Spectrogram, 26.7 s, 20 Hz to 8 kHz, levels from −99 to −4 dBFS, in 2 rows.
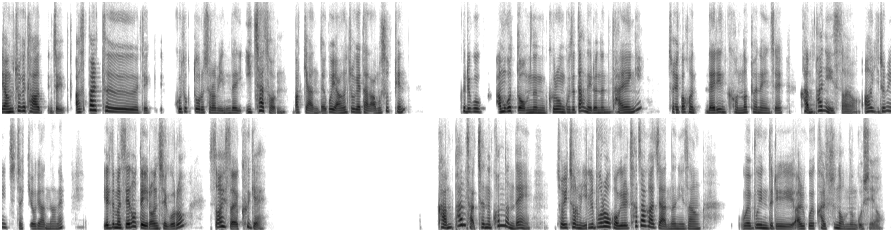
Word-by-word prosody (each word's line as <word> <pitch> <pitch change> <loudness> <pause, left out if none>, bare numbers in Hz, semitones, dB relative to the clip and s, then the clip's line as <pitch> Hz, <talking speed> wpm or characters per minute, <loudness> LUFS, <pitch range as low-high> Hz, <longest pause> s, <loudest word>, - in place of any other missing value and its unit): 양쪽에 215 +7 +5
다 185 -5 +4
인제 - - -6 0.2
아스팔트 215 - +4
이제 150 - -7 0.4
고속도로처럼 195 -7 -1
있는데 145 +2 -2
2 195 - -4
차선 270 -6 0
밖에 180 0 -3
안되고 140 +6 -1
양쪽에 185 +6 +1
다 175 -2 -1
나무숲인 160 - -4 0.8
그리고 225 -3 0 0.2
아무것도 235 +6 +4
없는 165 +1 0
그런 200 +4 +1
곳에 180 0 -3
딱 255 +7 +1
내렸는데 170 -2 0
다행히 185 - -1 0.4
저희가 195 -1 -1
건 190 -3 -1
내린 185 +2 +2
건너편에 180 -1 -4
인제 150 +1 -6 0.3
간판이 225 - +1
있어요. 145 +6 -7
아 230 - 0
이름이 245 +2 -5
진짜 - - -10
기억이 160 0 -3
안 150 +1 -4
나네. 165 +8 -6 0.6
예를 195 - +5
들면 225 -2 +5
세노테 240 -1 +7
이런 170 0 +3
식으로 170 - 0 0.3
써 - - +3
있어요 305 - +3
크게. - - -4 2.6
간판 345 - +2
자체는 240 - 0
컸는데 210 - -1 0.4
저희처럼 225 -2 +1
일부러 245 +10 +3
거기를 185 -7 +3
찾아가지 325 - +2
않는 160 +2 -1
이상 160 +1 -4 0.6
외부인들이 175 -5 0
알고 165 +3 0
갈 170 -1 -3
수는 190 +1 -2
없는 145 -2 -8
곳이에요. - - -8
190 Hz, 330 characters per minute, -23 LUFS, 165-230 Hz, 2.6 s, 세노테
